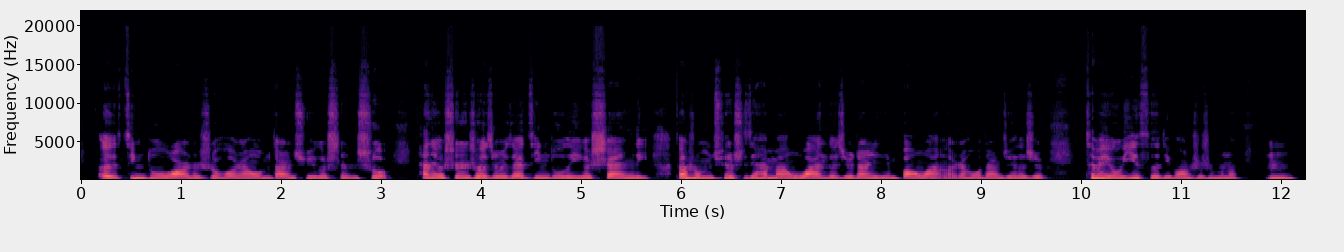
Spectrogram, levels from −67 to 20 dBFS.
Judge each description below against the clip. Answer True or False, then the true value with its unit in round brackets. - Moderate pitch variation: False (2.1 semitones)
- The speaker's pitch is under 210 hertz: False (225 Hz)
